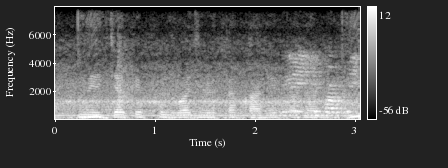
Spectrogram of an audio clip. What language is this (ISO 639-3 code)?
bho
